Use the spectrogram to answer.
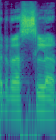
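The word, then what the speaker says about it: rustler: टी एल ई आर इसमें जो टी है वो साइलेंट है तो इसको नहीं पढ़ा जाएगा इसको हम पढ़ेंगे रेसलर और रेसलर का आप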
